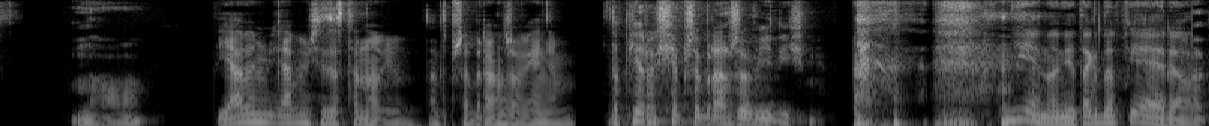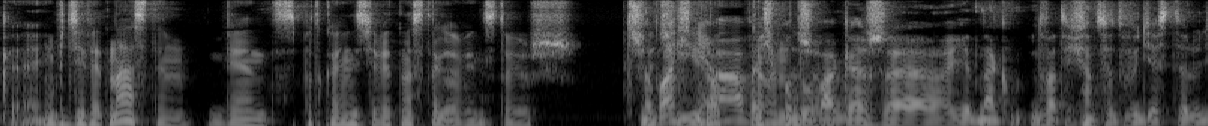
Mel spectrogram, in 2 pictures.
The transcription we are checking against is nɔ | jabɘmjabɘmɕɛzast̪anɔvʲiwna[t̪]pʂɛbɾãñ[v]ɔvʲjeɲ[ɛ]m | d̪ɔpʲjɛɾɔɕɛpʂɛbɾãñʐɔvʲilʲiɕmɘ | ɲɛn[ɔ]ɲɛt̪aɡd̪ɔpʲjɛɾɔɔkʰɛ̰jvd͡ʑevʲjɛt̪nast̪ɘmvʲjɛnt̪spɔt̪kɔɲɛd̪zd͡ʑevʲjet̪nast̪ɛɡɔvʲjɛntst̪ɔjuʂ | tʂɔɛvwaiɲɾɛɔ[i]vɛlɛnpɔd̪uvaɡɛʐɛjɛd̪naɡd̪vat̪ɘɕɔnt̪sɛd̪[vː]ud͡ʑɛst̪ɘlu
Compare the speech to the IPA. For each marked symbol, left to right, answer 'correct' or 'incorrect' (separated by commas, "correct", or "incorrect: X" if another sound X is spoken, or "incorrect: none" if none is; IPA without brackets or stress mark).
correct, incorrect: ʐ, correct, correct, incorrect: a, incorrect: v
